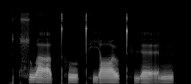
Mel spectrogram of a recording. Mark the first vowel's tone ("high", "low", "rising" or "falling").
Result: low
